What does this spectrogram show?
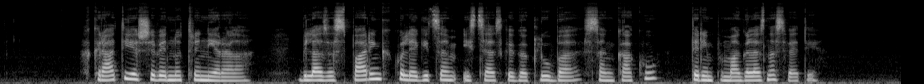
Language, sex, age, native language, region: Slovenian, female, 18-29, Slovenian, Gorica region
